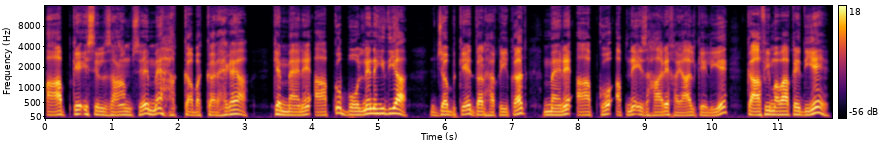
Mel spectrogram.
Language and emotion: Urdu, surprised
